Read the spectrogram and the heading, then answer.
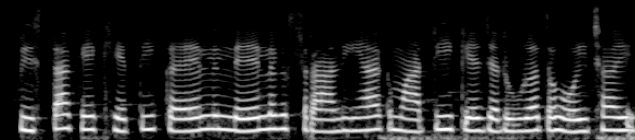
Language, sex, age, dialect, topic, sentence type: Magahi, male, 25-30, Western, agriculture, statement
